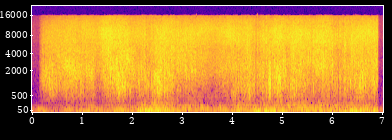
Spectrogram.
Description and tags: rustle.Carpet Scratch 1
recordings of various rustling sounds with a stereo Audio Technica 853A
